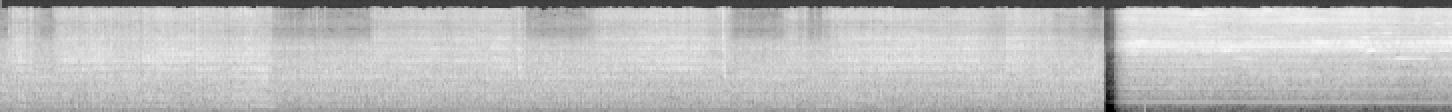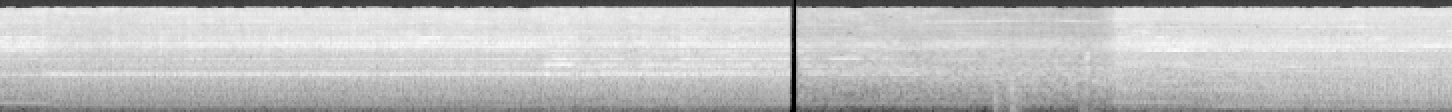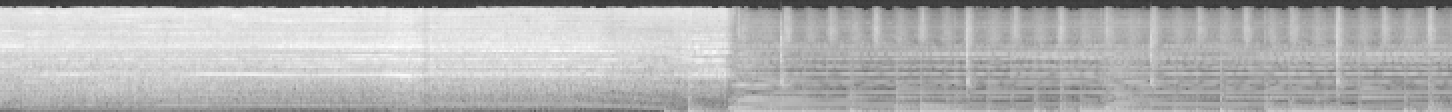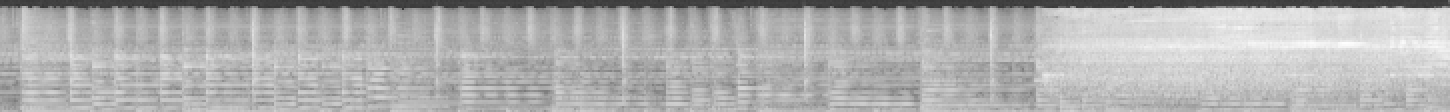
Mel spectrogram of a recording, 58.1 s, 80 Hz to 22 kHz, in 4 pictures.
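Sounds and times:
chisel scraping spinning wood: 0.0 - 22.4, 52.2 - 58.0
lathe motor: 0.0 - 36.4, 53.7 - 58.0
circular saw cutting wood: 0.0 - 58.0.

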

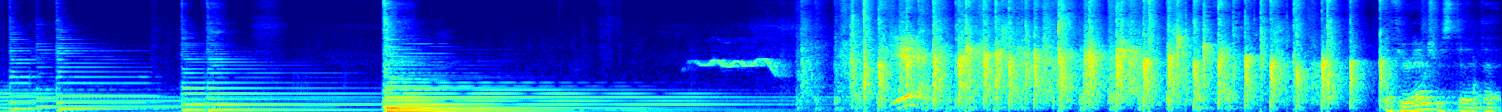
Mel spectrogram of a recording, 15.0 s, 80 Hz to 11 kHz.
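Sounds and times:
acoustic guitar strumming: 0.0 - 8.0.

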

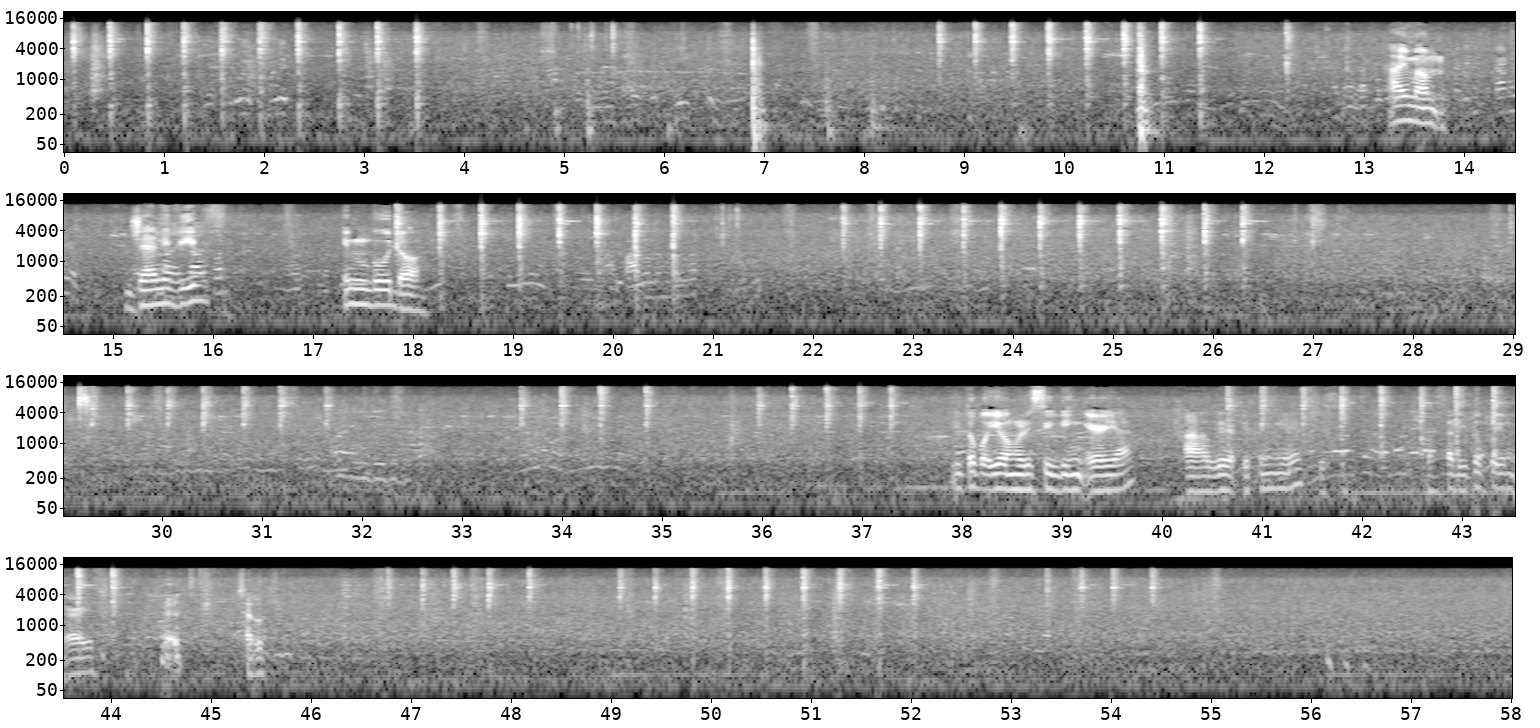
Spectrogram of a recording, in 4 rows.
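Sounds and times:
steady background hiss: 0.0 - 58.0
hammer striking nails into wood: 8.7 - 11.5.

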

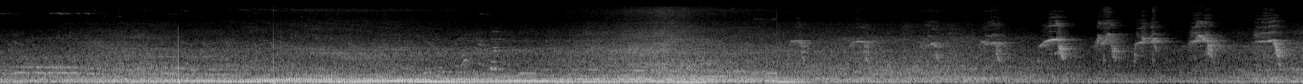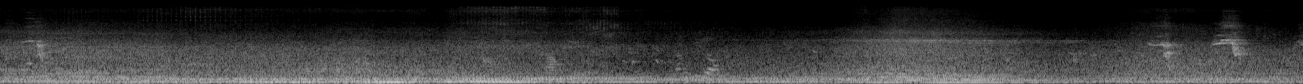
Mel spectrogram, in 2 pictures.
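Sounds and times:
chickens squawking: 7.5 - 14.0, 24.2 - 26.0.

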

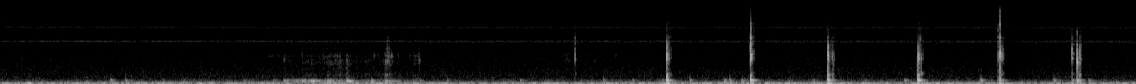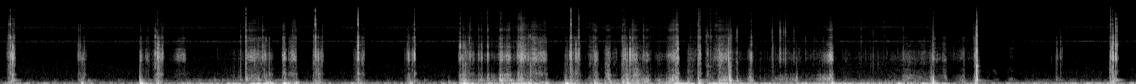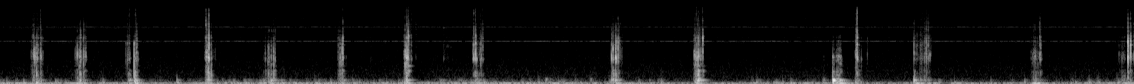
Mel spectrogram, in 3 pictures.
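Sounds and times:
steady high whine: 0.0 - 34.0
lizard snout knocking and scraping: 2.8 - 4.2, 10.7 - 24.2, 29.6 - 29.9, 31.0 - 32.1.

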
